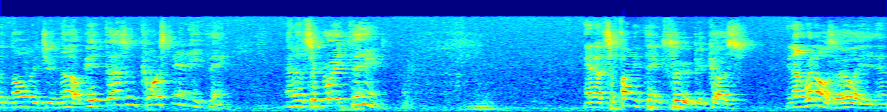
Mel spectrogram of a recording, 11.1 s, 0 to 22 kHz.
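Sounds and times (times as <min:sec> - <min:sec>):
faint low hum: 0:00.0 - 0:11.0
microphone hiss: 0:00.0 - 0:11.0.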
